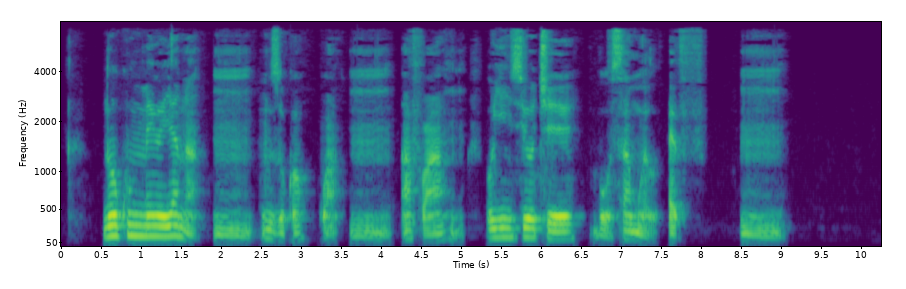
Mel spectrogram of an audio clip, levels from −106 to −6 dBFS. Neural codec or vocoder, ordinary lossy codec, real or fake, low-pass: none; AAC, 32 kbps; real; 7.2 kHz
